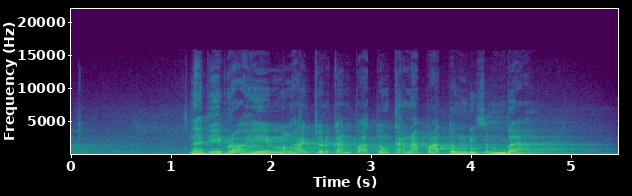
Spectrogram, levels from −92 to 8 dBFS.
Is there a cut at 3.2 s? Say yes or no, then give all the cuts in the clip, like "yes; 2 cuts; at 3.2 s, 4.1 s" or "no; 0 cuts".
no; 0 cuts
